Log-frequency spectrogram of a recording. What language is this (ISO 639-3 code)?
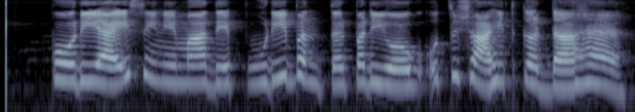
pan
